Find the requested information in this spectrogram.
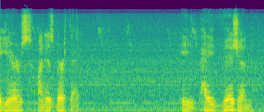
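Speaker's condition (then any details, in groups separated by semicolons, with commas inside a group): No condition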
